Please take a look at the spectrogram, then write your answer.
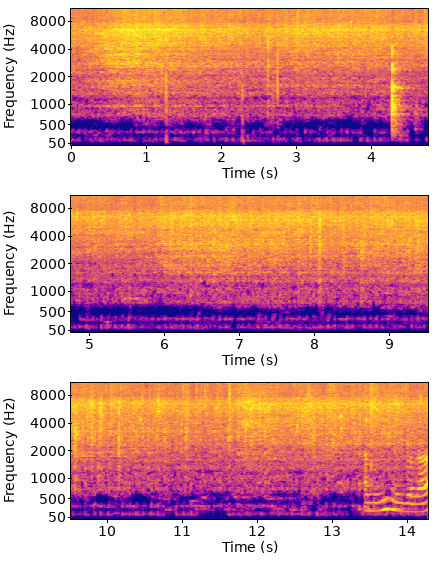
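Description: Cauliflower pakoras fry in hot oil with a steady, soft sizzle and bubbling, a brief clink near the middle and light stirring noises, fairly quiet and close.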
